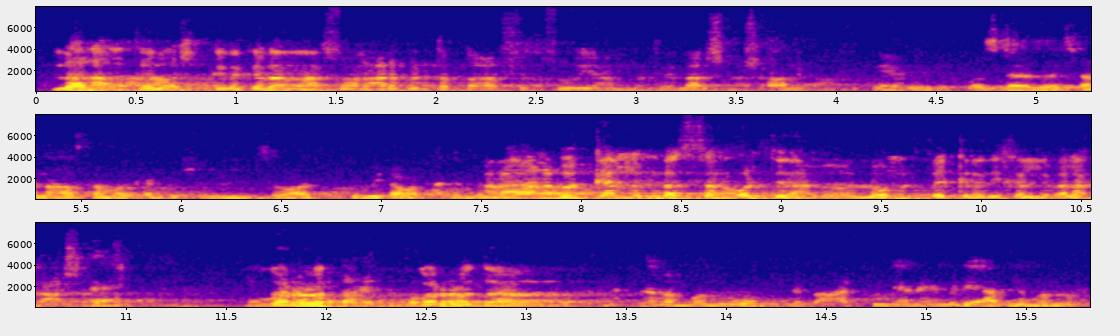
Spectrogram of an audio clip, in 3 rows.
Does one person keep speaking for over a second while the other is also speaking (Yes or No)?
Yes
